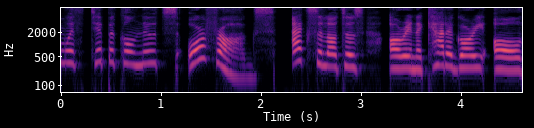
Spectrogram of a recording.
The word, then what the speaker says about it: axolotl: Let's explore everything you never knew you wanted to know about axolotls, pronounced axolotls, are amphibians native to a single system of lakes and canals in Mexico.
